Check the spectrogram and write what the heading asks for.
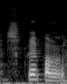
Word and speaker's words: Schiphol: Schiphol.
